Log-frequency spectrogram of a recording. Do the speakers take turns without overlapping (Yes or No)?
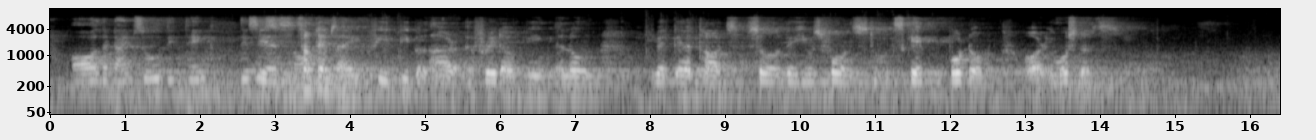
No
